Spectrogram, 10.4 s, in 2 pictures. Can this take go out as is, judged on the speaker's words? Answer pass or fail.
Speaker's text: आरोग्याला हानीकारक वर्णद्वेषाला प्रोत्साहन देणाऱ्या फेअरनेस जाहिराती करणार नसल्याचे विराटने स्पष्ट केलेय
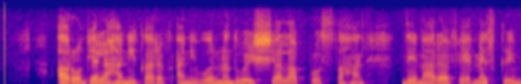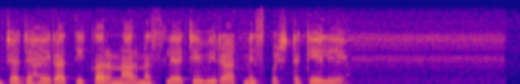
fail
